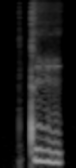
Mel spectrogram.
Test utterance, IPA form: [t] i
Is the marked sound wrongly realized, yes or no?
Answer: no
